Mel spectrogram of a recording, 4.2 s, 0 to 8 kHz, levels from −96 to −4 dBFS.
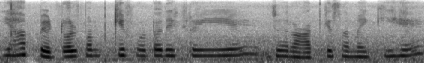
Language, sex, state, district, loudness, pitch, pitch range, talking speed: Hindi, female, Madhya Pradesh, Dhar, -16 LUFS, 245 Hz, 220-250 Hz, 195 wpm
